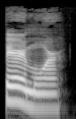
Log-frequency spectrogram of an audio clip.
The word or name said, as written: barrymore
